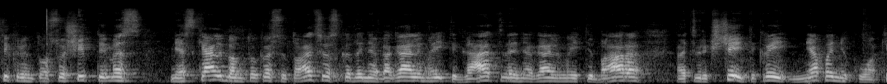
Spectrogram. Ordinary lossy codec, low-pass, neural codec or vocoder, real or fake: AAC, 96 kbps; 14.4 kHz; vocoder, 44.1 kHz, 128 mel bands, Pupu-Vocoder; fake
